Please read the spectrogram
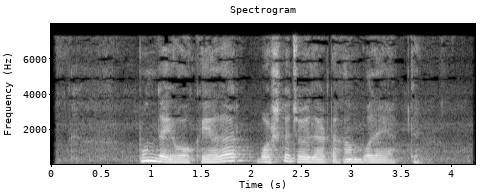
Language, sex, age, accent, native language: Uzbek, male, 25-34, Xorazm, Uzbek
